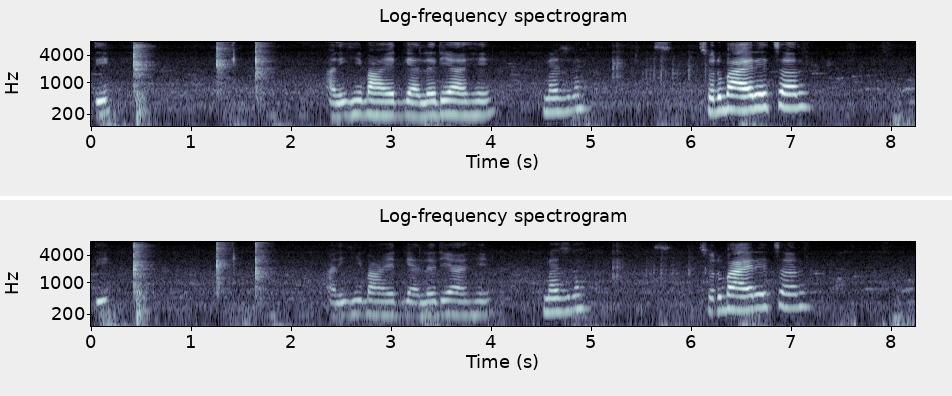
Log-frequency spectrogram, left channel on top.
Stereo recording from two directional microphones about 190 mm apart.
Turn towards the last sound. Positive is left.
turn(degrees=30)  # may be behind; listen again after turning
